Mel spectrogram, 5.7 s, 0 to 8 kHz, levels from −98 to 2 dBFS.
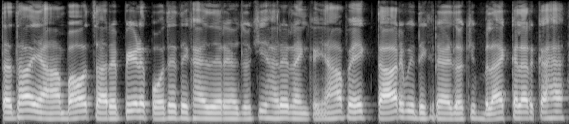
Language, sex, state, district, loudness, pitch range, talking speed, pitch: Hindi, male, Jharkhand, Garhwa, -16 LUFS, 140-155 Hz, 315 wpm, 150 Hz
